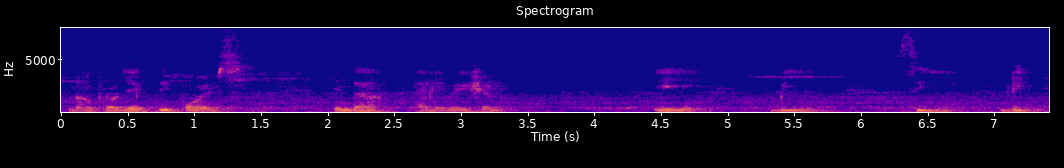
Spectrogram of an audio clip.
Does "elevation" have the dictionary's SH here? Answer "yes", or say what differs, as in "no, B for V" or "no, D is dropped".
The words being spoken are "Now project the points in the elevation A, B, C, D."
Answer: yes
